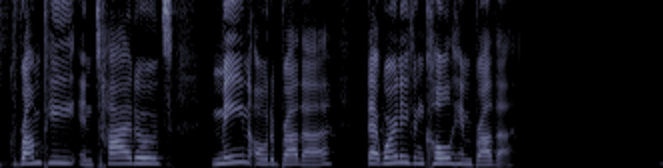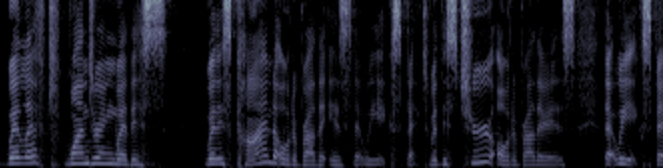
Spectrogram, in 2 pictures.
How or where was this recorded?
large echoing room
